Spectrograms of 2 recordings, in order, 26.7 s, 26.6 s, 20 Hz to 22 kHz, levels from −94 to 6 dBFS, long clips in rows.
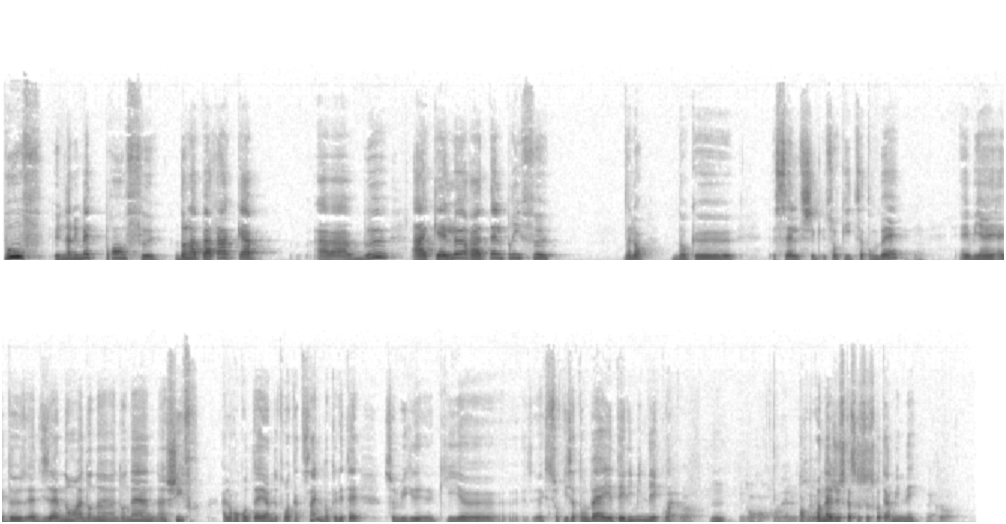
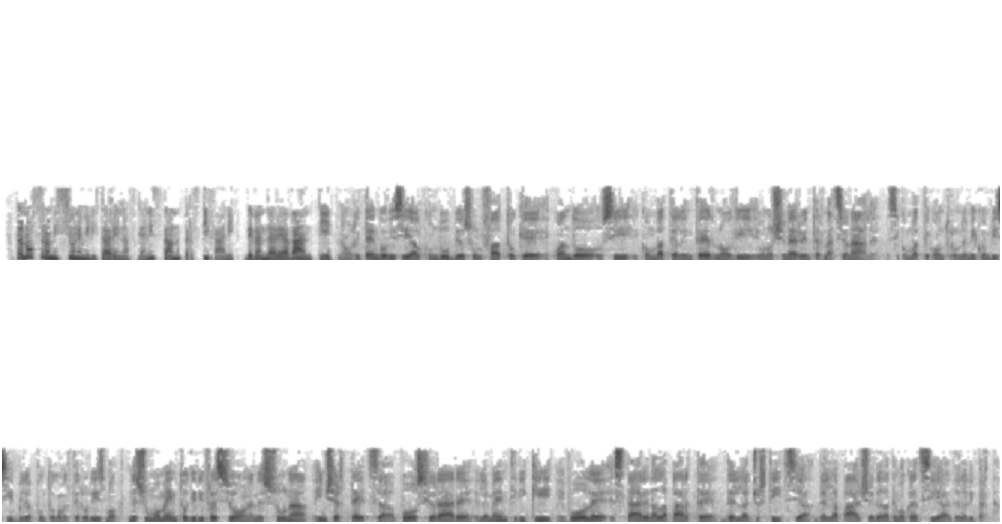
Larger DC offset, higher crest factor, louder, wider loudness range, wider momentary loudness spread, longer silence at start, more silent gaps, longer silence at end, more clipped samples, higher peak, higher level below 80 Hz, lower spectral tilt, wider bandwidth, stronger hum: neither; about the same, 24 dB vs 20 dB; about the same, -32 LUFS vs -30 LUFS; first, 7 LU vs 4 LU; first, 17 LU vs 10 LU; second, 0.05 s vs 0.2 s; neither; first, 0.7 s vs 0 s; neither; about the same, -8 dBFS vs -10 dBFS; about the same, -76 dBFS vs -72 dBFS; first, -5 dB/octave vs -3 dB/octave; first, 15 kHz vs 6.6 kHz; neither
